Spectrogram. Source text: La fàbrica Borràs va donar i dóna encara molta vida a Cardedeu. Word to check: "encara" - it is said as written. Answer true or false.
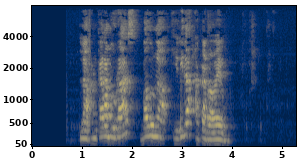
false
